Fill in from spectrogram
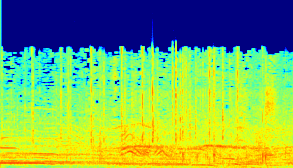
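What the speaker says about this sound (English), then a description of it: "Give yourself a round of applause." An outdoor festival crowd at Scone Palace in Perth applauds and cheers a Skids set, sustained clapping and whoops from a large audience spread across the whole stretch, with a voice speaking over it.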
